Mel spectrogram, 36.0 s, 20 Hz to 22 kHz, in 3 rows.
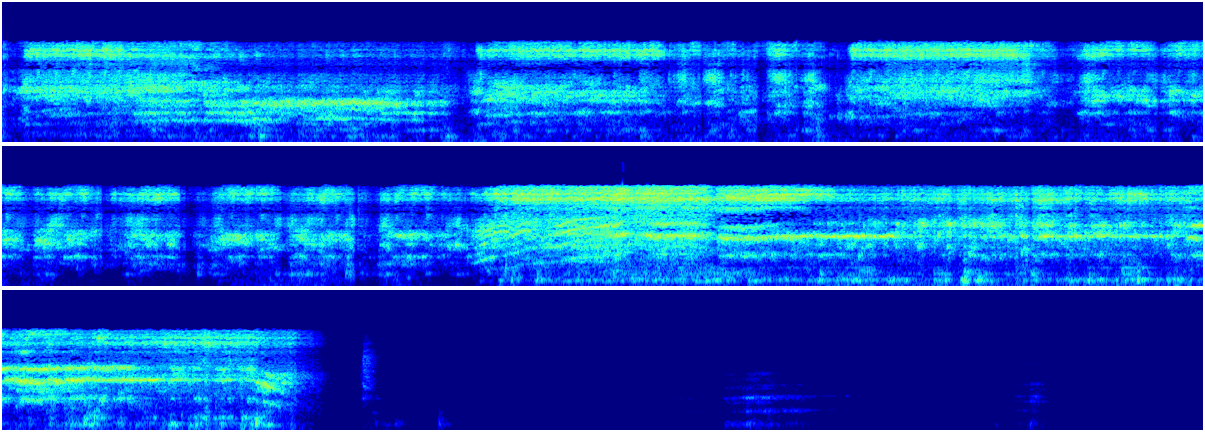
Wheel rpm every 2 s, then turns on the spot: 60, 70, 60, 70, 60, 70, 70, 70, 100, 220, 230, 230, 230, 120, 0, 0, 0, 0.
none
